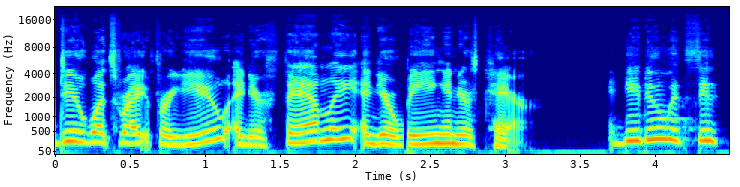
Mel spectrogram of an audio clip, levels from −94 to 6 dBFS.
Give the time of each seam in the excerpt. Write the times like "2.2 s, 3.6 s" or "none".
2.3 s, 2.8 s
